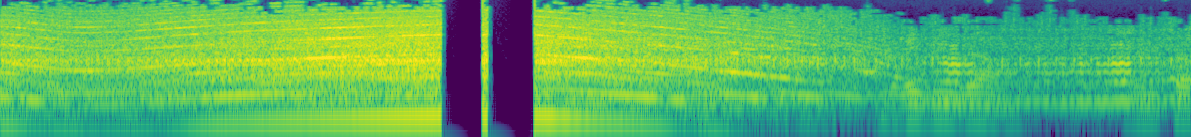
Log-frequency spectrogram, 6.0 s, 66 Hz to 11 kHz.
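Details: Peugeot 206 1.4i petrol, 2000/2001: engine revs up and back down with a strange thin turbo-like whistle that rises and falls with the revs; no warning lights and temperature normal at about 90°C; source not pinned down.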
